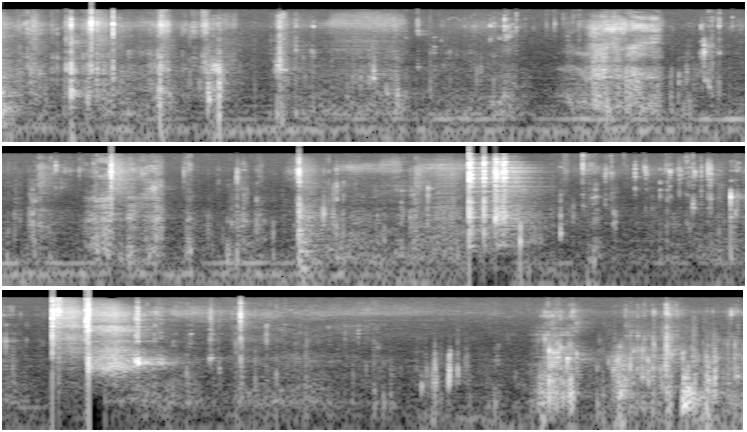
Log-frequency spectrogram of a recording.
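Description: Close-miked eating sounds: soft gnocchi being chewed with wet mouth noises and clicks of a fork on the plate, one sharp crack about two-thirds of the way through, and sips from a drink can near the end.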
